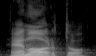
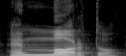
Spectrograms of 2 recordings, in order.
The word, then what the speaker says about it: è morto: A singer could pronounce those words like è morto, which doesn't really have any energy in it, or è morto. The double M contains all the sadness, anger, frustration, and shock that any mother would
